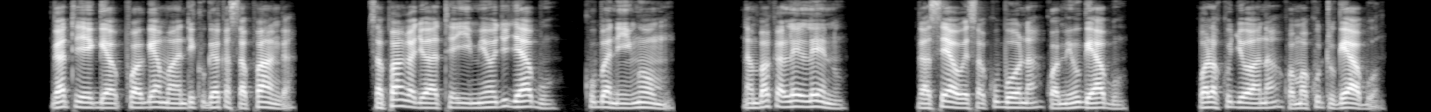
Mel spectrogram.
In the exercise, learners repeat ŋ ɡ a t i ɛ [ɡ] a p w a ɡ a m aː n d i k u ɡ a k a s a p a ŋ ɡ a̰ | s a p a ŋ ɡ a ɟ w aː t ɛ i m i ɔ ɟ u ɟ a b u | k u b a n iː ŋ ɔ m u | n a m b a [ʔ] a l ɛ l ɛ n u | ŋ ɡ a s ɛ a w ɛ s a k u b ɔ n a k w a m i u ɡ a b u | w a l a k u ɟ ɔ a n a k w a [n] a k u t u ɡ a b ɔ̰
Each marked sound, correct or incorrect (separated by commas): correct, incorrect, incorrect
